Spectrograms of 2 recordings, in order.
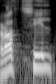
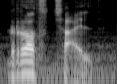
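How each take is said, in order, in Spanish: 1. El nombre se pronuncia al estilo alemán. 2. El nombre se pronuncia al estilo inglés. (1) "pronunciación original en alemán" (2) "pasa a ser pronunciada en inglés"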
